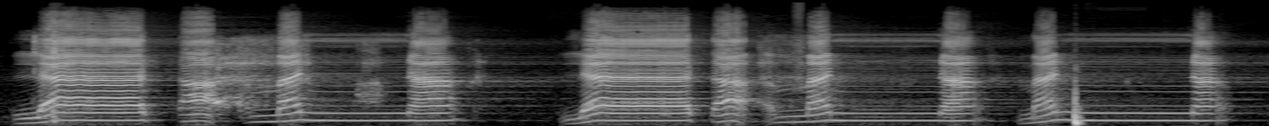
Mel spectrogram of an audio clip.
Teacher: Dengung tetap dua harakat. Tapi ketika dengung, bibir ke depan. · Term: ishmam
